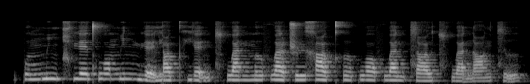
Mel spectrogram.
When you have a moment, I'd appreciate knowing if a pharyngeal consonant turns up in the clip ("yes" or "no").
no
